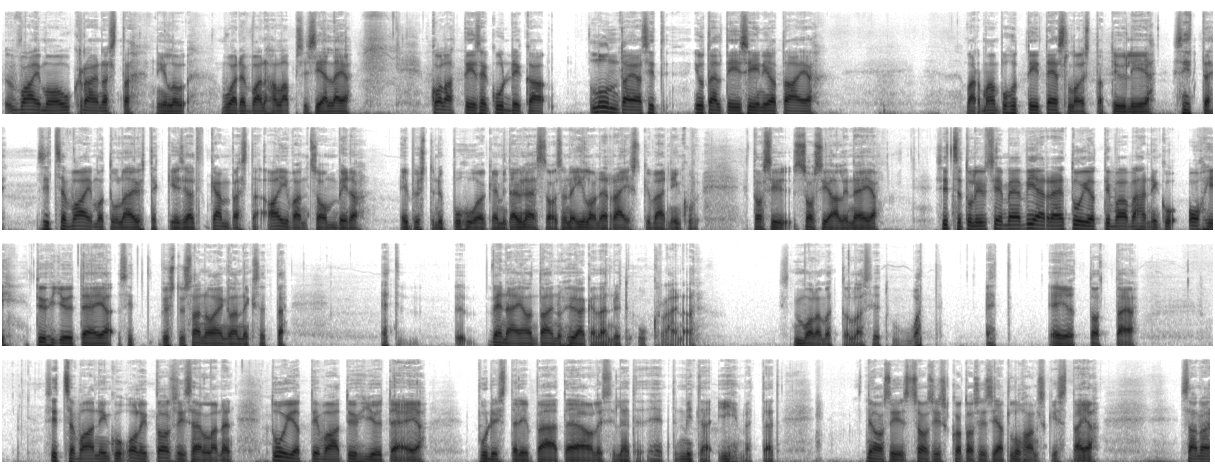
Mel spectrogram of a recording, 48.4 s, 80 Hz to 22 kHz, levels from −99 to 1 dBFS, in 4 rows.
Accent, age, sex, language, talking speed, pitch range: native, 30-49, male, Finnish, 145 wpm, 85-110 Hz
